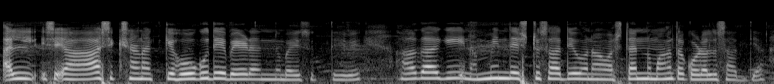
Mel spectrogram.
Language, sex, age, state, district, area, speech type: Kannada, female, 18-30, Karnataka, Dakshina Kannada, rural, spontaneous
